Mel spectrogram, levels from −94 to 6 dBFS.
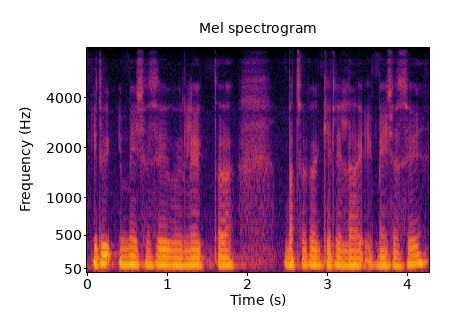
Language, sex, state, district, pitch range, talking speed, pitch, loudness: Nagamese, male, Nagaland, Kohima, 95-105 Hz, 180 wpm, 100 Hz, -16 LUFS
